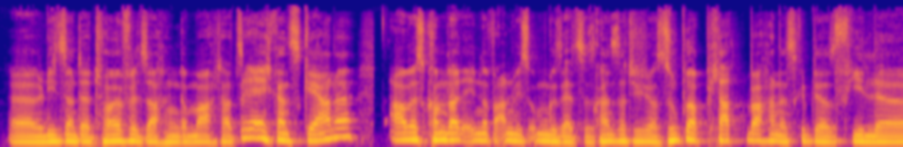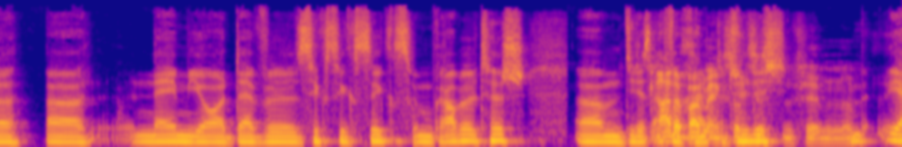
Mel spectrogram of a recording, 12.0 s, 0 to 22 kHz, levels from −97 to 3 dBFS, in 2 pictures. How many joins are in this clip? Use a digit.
7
